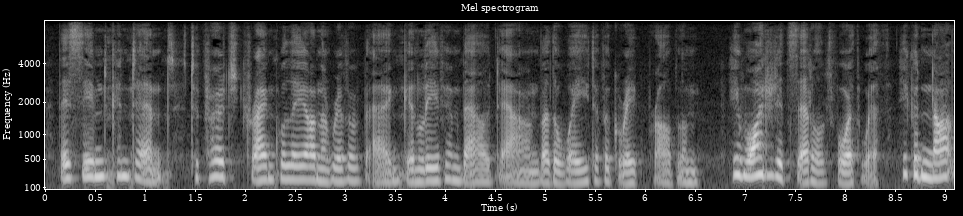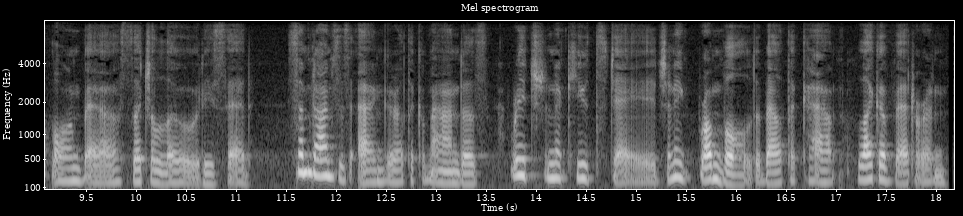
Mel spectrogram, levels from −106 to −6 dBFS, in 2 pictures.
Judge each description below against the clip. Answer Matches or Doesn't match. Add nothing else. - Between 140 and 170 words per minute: Doesn't match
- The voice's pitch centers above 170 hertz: Matches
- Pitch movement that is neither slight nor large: Doesn't match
